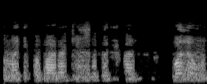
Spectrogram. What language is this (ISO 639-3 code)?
pus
